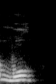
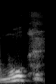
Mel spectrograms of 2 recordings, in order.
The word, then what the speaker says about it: Mu: E, mais recentemente, essa cepa Mu. Parece até piada pronta, né? Mas é Mu, que vem de gato. Mas Mu é na letra, na verdade é Mi, né? Na pronúncia do alfabeto grego.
